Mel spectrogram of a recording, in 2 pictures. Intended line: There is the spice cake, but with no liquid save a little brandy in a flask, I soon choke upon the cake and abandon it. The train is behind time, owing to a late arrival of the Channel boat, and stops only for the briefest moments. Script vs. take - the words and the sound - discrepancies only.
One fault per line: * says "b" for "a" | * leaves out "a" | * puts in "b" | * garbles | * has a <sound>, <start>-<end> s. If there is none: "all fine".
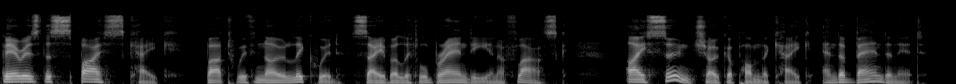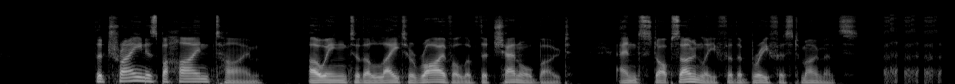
* says "the" for "a"
* has a laugh, 18.4-19.0 s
